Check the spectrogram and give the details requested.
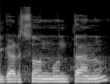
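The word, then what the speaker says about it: Garzón Montano: Multi-instrumentalist, producer, songwriter, Gabriel Garzon Montano. Am I saying that right? – Yeah, I mean, you could say Gabriel Garzon Montano.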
